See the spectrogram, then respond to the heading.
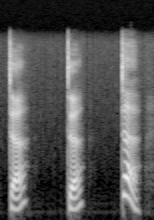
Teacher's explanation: To make this sound, your tongue taps the top of your mouth just behind your teeth. Du du du. It's a very quick and strong sound.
